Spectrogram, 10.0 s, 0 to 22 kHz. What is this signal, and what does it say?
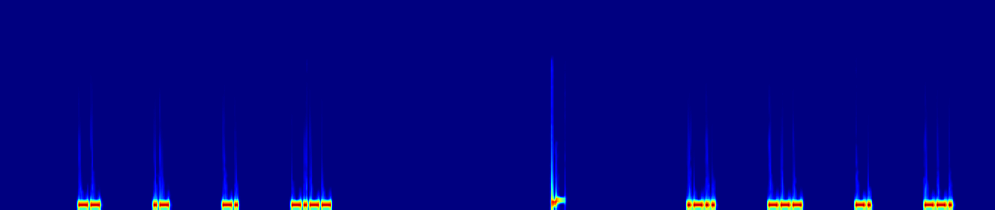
Morse code, heard as a keyed tone, about 40 wpm, spaced as for 14 wpm, 690 Hz. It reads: MANY LONG
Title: 6x Character Spacing - Top 200 Words - 40wpm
